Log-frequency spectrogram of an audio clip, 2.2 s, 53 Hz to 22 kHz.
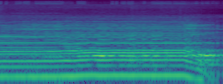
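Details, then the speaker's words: Creality LD-002R resin 3D printer, Z stepper driving build plate up with no top limit sensor (only bottom sensor): steady droning hum for about two seconds then cuts out as it stalls at end of travel; it still works. "It has sensor when it reaches the bottom, but it does not have sensor when it goes up. Go up. Listen to that sound."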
